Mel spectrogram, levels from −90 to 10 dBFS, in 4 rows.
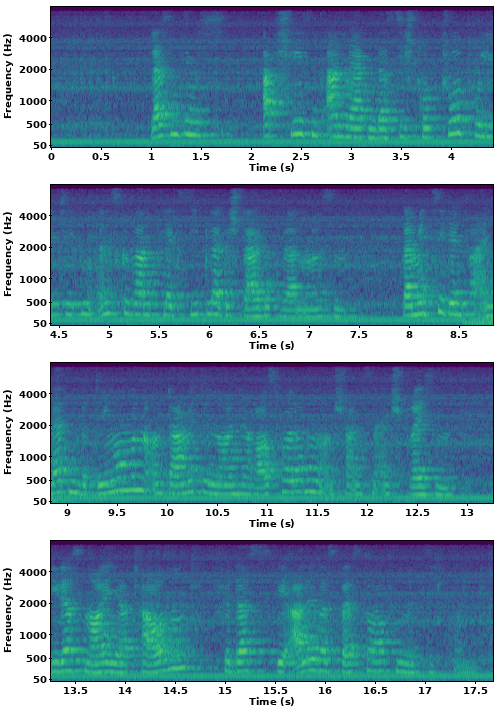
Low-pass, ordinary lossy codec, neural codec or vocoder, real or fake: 7.2 kHz; none; none; real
